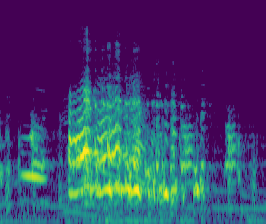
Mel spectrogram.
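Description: Free-range chickens roaming loose in a flower garden, giving a run of loud, close clucking and gobbling calls in irregular bursts, with no talking.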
